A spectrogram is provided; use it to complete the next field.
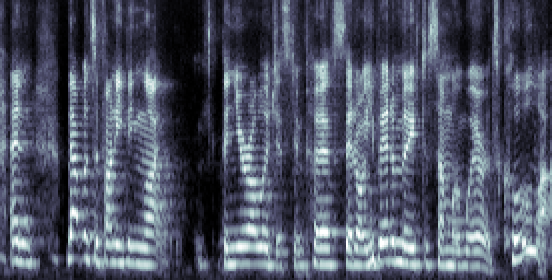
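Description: A woman with an Australian accent and medium pitch talks at a very fast pace with fairly even intonation, an audible room echo around her voice. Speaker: public speaker and resilience coach living with MS. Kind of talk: casual interview. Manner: hesitant, many fillers.

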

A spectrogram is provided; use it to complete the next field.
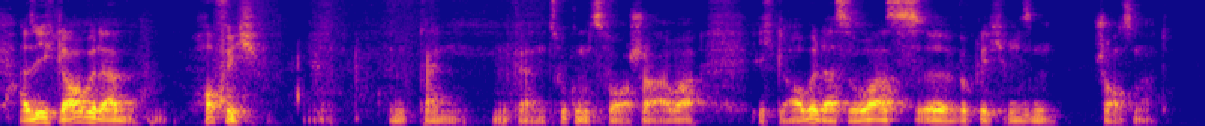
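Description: Audible room echo surrounds a man's voice. He talks at a moderate pace with long, frequent pauses. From Germany, Krefeld (Lower Rhine). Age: 50s. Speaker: sports retailer and local business association chair. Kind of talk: interview. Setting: conference room in his shop.

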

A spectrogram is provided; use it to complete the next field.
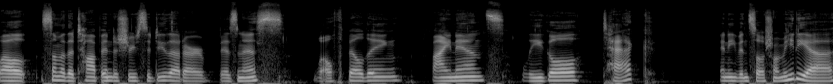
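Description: In a very clean recording with a silent background, a woman has an ordinary speaking voice, fairly low in pitch, with fairly even intonation at a fairly slow pace. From Michigan, US Midwest. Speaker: YouTube consultant. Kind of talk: interview. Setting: studio.

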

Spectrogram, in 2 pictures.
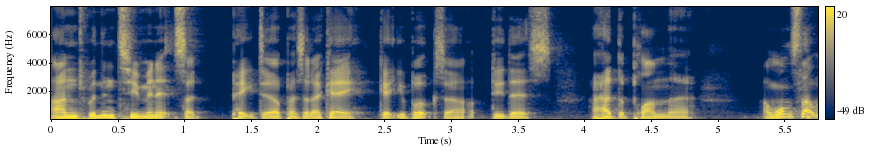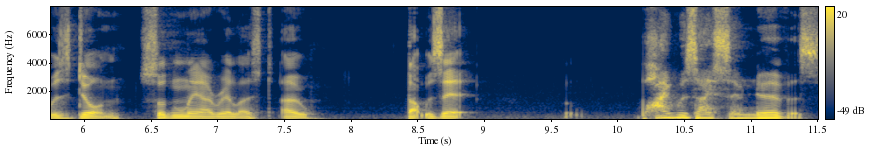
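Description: With a Manchester accent, a man speaks at a medium pitch and moderate pace, showing vocal fry and ordinary pitch variation. He leaves long, frequent pauses on a very clean recording with a silent background. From England, Manchester. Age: 20s. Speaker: podcaster and English teacher. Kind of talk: interview conversation. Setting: in-person studio interview.

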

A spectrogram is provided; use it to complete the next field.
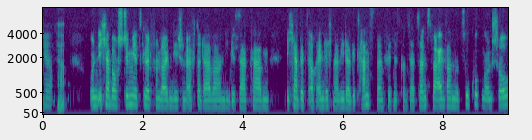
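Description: Fairly quick, monotone delivery from a woman, flat in intonation and fairly low in pitch. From Swabia, southwest Germany. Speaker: Zumba enthusiast, podcast guest. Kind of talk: casual interview.

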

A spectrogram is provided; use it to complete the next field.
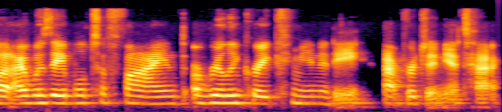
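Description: In a quiet background, a woman with an American accent speaks at medium pitch and a moderate pace. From US Northeast, Connecticut. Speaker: law student and review board chair. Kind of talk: interview.

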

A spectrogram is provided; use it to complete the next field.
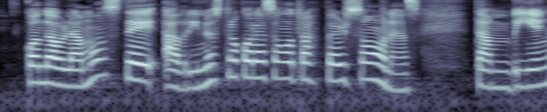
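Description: In a very clean recording with a silent background, a woman with an unremarkable speaking voice talks at a moderate pace, her pitch fairly high and her intonation lively. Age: 30s. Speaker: relationship educator and podcast host. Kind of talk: motivational talk. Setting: studio.

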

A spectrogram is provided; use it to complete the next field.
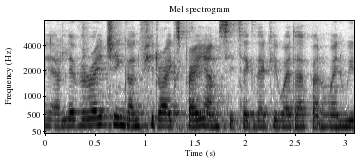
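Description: Over noticeable background noise, a woman speaks in a fairly low pitch with monotone, flat intonation. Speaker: banking executive. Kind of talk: casual chat.

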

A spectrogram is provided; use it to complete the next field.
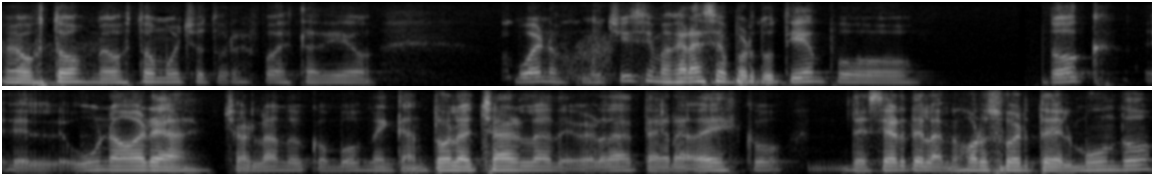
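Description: This man's voice sits at a fairly high pitch, with monotone, flat intonation. He keeps a moderate pace, but his loudness swings widely. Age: 30s. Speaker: podcast host. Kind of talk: casual interview.

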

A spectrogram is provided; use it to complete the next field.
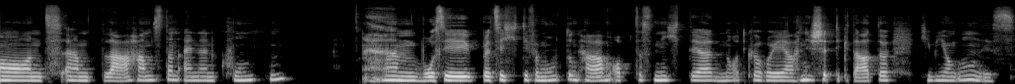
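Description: A woman's monotone, flat delivery at a very slow pace. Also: medium pitch for a woman. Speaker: podcast co-host, game event organizer. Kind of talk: casual chat. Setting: video call.

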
